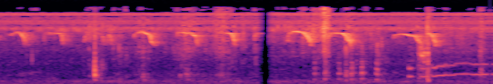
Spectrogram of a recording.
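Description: Chickens in a yard: repeated high peeping chirps, about two a second, with a longer held chicken call that rises slightly near the end. A few sharp clicks of a knife cutting green onion leaves.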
